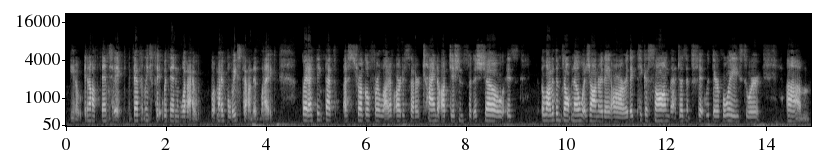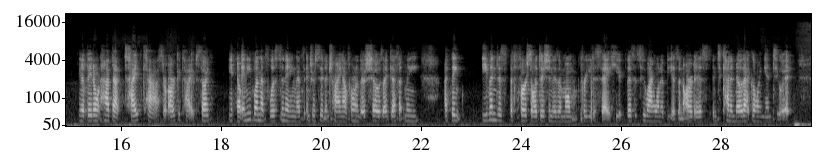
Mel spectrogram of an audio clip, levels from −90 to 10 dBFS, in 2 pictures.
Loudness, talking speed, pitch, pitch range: -22 LUFS, 235 wpm, 195 Hz, 185-205 Hz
